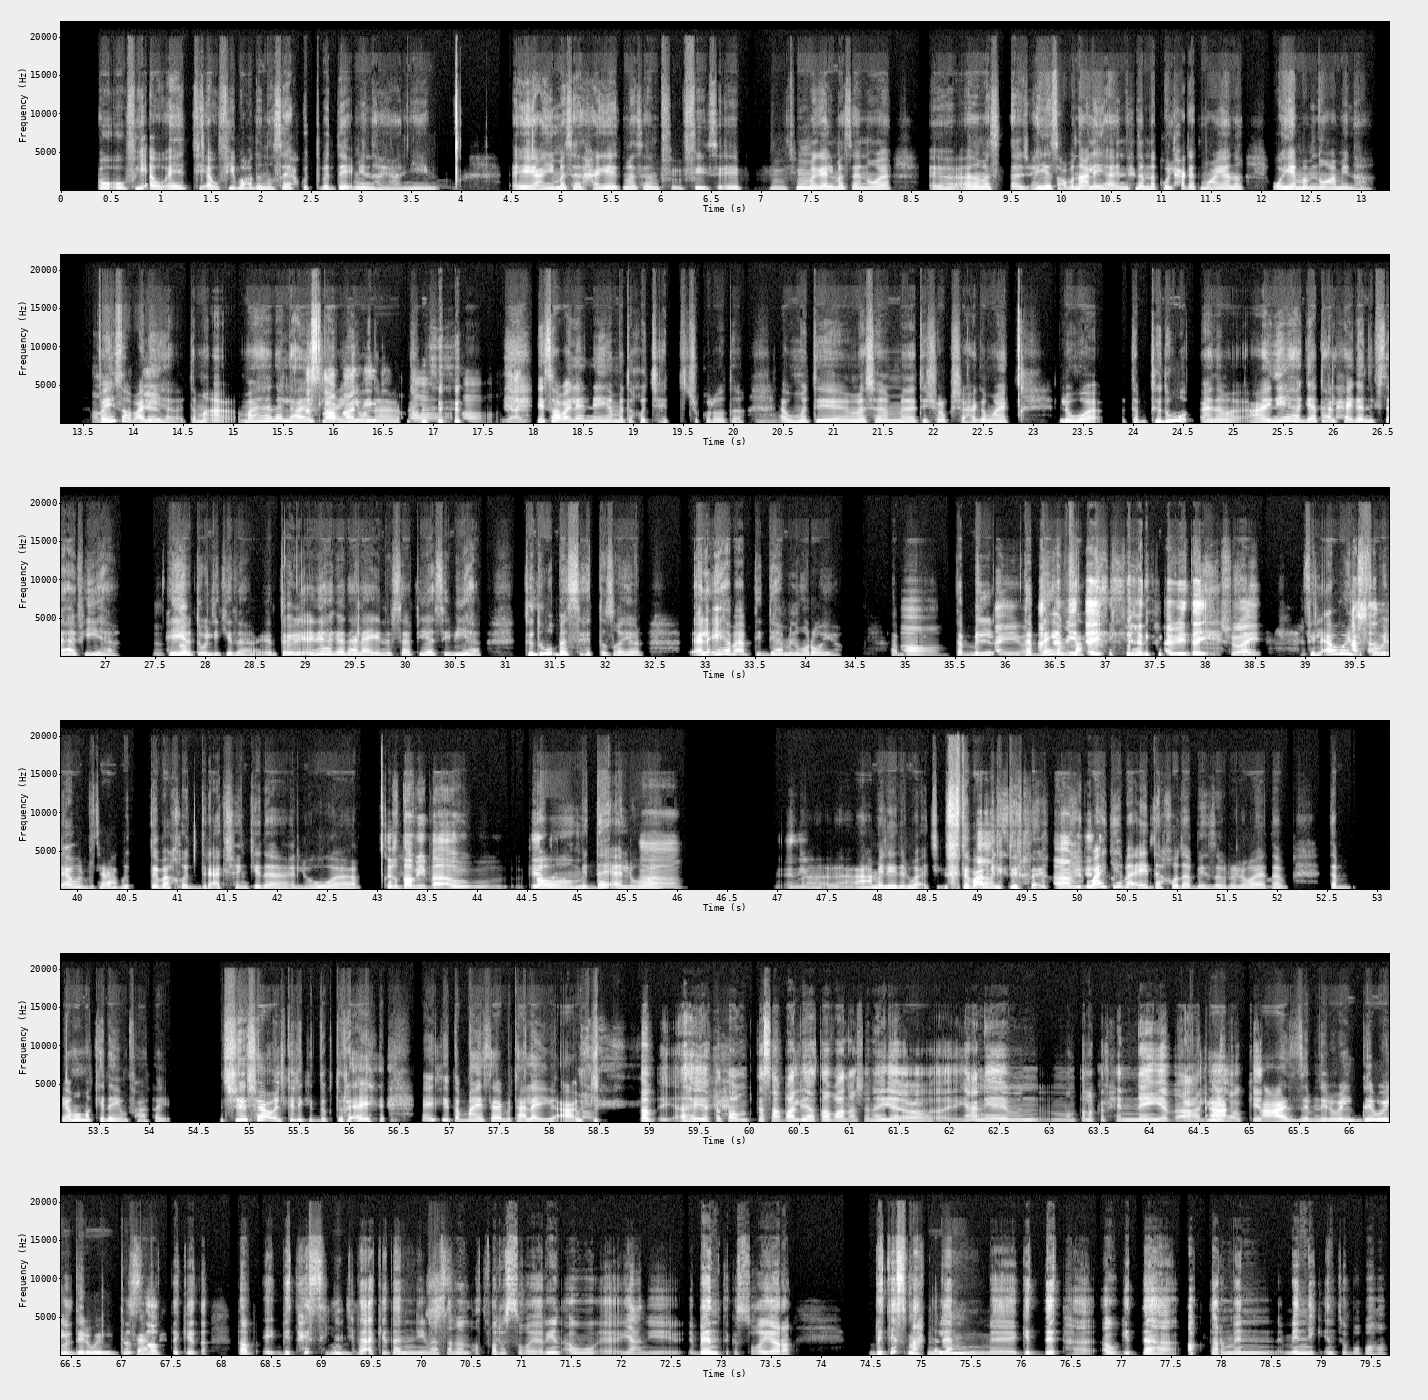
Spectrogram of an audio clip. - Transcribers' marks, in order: tsk; laugh; tsk; chuckle; laugh; in English: "reaction"; tsk; unintelligible speech; tapping; other noise
- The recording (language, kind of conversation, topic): Arabic, podcast, إيه دور الجدود في تربية الأحفاد عندكم؟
